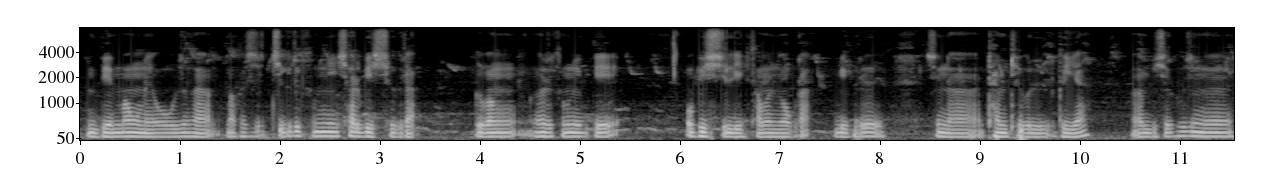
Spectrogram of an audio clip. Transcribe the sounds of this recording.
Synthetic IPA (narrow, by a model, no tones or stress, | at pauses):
bemawnajzɯŋɦamakʰas̬ḭt͡ʃikɾikʰɯmnisaɾbisɯkɾa̰ | ɡɯbaŋɾikʰɯmnibe | ɔpʰisialikʰamanmawɾa̰bekʰɯɾɯ | z̥ɯŋnatʰajmtʰeβɯlɡɯja | bisiɾkʰɯzɯŋɯ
